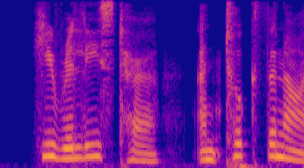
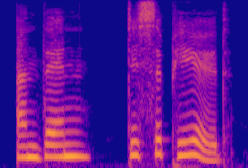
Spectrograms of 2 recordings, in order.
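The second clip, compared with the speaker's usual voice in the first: plain reading voice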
